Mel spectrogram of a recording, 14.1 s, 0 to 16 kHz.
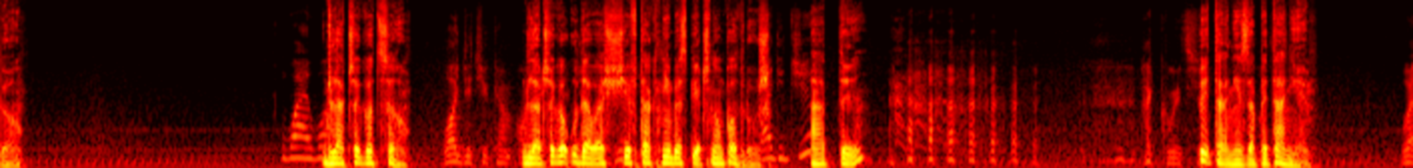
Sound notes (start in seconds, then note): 9.0 laughing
